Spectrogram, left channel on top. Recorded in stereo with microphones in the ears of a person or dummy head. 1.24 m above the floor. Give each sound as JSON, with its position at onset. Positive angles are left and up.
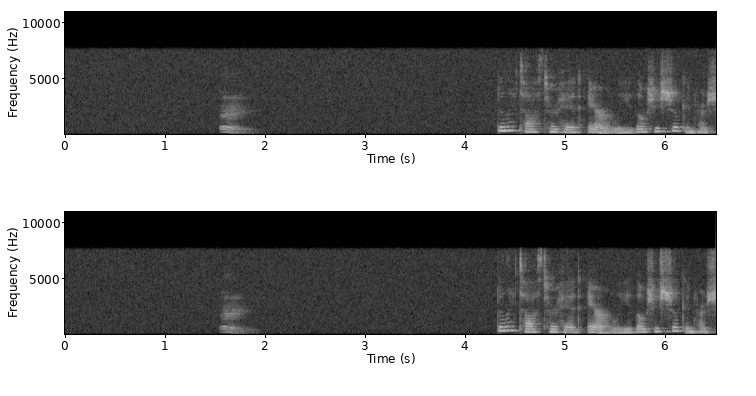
{"t": 1.5, "sound": "a man speaking", "side_deg": 10, "distance_m": 6.5}
{"t": 4.3, "sound": "a woman speaking", "side_deg": -50, "distance_m": 1.9}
